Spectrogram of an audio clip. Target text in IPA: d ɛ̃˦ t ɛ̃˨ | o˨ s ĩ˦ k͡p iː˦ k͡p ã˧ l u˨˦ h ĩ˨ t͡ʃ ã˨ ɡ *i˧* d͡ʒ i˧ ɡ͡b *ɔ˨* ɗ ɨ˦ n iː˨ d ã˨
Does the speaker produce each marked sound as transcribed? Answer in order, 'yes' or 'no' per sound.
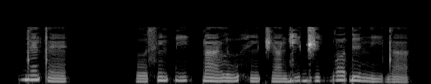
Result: yes, no

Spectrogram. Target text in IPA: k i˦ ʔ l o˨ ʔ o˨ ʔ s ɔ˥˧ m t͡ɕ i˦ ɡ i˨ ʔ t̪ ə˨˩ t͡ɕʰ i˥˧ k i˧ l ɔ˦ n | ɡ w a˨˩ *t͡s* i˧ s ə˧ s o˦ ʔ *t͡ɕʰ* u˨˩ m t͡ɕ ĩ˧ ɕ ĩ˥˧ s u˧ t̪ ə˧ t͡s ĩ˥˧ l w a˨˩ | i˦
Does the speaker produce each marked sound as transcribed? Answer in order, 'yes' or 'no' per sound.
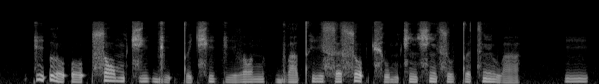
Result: no, yes

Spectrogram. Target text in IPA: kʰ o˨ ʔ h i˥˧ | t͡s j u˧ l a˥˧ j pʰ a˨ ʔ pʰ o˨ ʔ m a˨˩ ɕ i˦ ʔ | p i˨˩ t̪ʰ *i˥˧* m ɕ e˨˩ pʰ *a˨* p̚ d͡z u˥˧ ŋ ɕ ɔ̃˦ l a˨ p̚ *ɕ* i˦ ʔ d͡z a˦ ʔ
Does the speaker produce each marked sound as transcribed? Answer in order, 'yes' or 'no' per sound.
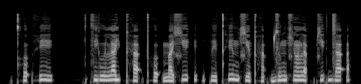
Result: yes, no, yes

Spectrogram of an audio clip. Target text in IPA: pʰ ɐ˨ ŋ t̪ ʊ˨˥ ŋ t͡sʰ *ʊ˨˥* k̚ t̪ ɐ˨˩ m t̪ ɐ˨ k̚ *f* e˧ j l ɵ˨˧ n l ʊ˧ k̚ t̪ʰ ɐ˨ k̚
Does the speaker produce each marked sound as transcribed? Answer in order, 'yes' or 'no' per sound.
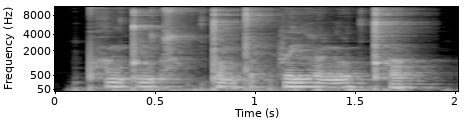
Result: no, yes

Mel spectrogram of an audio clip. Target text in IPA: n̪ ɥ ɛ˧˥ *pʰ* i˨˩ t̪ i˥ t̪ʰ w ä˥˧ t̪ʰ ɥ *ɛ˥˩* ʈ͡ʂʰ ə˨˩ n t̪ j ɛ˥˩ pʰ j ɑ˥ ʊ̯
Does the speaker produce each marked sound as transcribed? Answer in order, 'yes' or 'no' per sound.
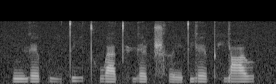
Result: no, yes

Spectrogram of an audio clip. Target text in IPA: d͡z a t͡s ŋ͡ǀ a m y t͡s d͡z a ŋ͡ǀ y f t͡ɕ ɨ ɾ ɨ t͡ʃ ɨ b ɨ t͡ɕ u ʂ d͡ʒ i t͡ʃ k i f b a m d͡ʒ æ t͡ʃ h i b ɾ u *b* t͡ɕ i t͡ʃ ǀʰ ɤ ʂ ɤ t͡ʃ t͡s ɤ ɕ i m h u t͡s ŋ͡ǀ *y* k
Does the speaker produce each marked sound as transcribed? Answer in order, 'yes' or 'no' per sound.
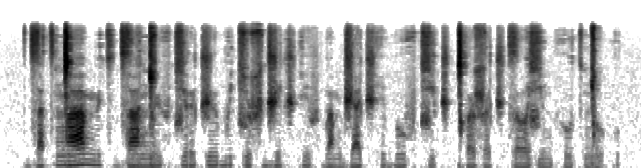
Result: no, no

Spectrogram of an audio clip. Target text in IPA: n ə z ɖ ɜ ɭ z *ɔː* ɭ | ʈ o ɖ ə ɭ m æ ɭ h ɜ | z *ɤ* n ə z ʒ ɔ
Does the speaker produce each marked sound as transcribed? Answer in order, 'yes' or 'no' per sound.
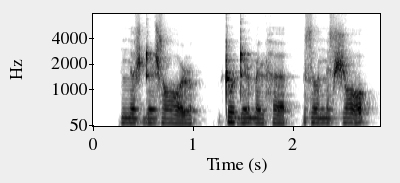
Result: yes, yes

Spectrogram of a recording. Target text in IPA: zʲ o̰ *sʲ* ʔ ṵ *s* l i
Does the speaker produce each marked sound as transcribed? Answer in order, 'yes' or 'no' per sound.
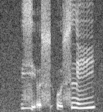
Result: no, yes

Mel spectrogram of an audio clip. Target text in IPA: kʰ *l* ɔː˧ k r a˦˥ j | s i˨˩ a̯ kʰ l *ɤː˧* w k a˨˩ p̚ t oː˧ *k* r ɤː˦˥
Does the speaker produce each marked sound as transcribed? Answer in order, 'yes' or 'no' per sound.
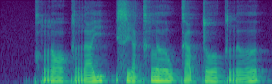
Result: no, yes, yes

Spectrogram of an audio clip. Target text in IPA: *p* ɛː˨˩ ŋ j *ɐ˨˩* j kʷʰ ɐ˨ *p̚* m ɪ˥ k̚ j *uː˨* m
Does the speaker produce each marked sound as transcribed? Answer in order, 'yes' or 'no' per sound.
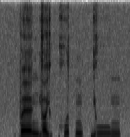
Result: yes, yes, no, yes

